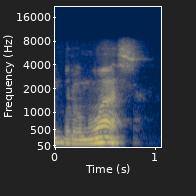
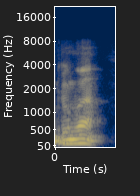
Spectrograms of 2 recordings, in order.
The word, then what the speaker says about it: brunoise: libro lo hemos leído cuando hablan del brunas o el Bruno sencillamente se escribe brunoise y son estos cubos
